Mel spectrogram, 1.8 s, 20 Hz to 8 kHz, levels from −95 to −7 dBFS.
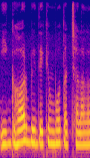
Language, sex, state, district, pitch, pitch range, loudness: Bhojpuri, female, Uttar Pradesh, Ghazipur, 205 Hz, 195-215 Hz, -16 LUFS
